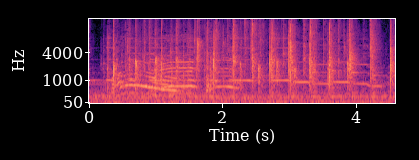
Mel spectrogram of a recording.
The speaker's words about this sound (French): a gagné de très loin, on peut l'applaudir.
